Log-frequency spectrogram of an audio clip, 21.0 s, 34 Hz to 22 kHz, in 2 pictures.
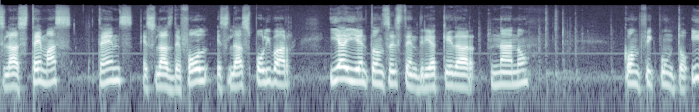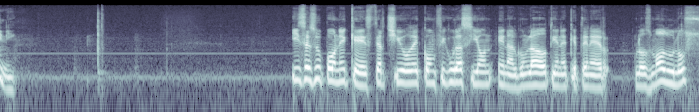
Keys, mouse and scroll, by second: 6.9-9.6 typing, 9.8 Tab, 11.9 Return, 16.3 Down, 16.5 Down, 16.8 Down, 16.9 Down, 17.1 Down, 17.5 Down, 17.7 Down, 18.0-20.1 Down, 20.8 Down, 20.9 Down.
